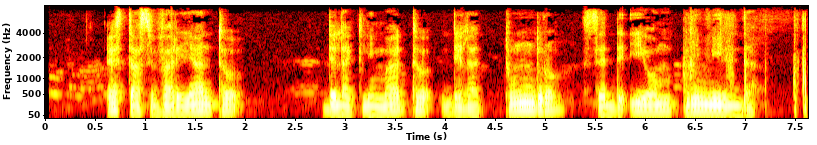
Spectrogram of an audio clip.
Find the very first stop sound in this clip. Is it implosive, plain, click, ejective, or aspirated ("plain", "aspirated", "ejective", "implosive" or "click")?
plain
